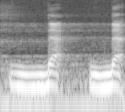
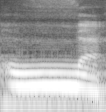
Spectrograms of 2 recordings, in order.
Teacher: bukan hanya sekedar da tapi za, ada aliran suara gitu ya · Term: huruf dzal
